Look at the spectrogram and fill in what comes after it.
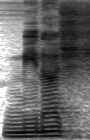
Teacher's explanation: مینش، میم کو بھی نہیں کھینچیں گے، نون کو شین سے ملائیں گے۔ مینش، شین، یہ اس کا مخرج یہ ہے کہ زبان اور تالو کا درمیانی حصہ وہاں سے شین ادا ہوتا ہے، اور اس کے اندر صفت تفشی بھی پائی جاتی ہے، آواز منہ کے درمیان پھیل جاتی ہے۔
